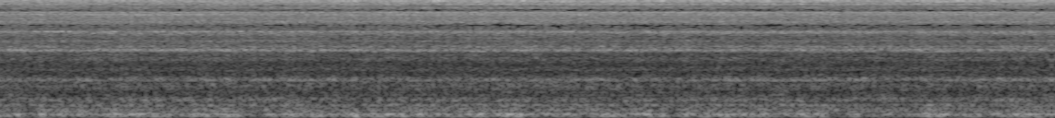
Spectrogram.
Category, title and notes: Sound effects > Natural elements and explosions
FIREGas-Samsung Galaxy Smartphone Stove, Burn, Looped Nicholas Judy TDC
A gas stove burning. Looped.
loop, gas, Phone-recording, burn, stove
